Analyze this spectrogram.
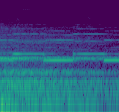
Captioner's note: ambulance blaring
